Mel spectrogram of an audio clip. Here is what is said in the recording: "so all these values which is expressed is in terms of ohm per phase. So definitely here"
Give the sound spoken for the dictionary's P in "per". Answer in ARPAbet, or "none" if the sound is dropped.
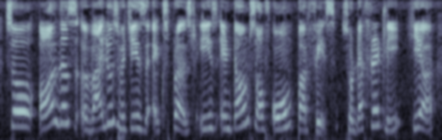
P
